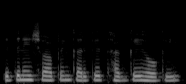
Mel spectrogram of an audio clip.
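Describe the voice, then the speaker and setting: A playful, affectionate young man, voiced by a woman narrator teases his girlfriend in a storybook reading. The delivery keeps a narrow, level pitch. The recording sounds dull and lo-fi. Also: little pitch movement, normal speed, natural voice. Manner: teasing, affectionate.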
